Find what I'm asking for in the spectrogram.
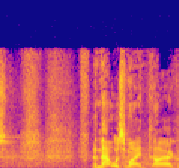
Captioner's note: laughter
